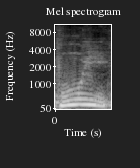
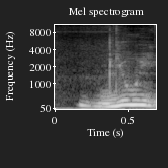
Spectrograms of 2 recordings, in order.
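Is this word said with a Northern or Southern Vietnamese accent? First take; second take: Northern; Southern. First: The initial v is a clear buzzing v. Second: The initial v sounds like a lip-rounded y. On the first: The speaker calls it wrong. "vui là Bắc Kỳ" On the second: The speaker calls it right. "mím môi lại mới nói thế"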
